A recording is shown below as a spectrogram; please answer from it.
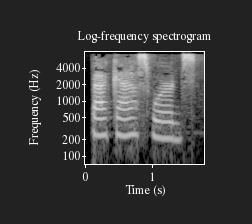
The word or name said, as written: backasswards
